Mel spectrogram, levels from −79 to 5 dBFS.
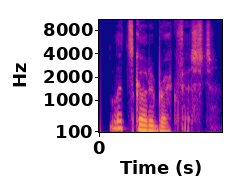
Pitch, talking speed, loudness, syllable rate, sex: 150 Hz, 195 wpm, -18 LUFS, 5.0 syllables/s, male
